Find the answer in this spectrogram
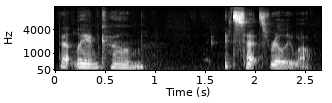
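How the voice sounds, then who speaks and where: A young beauty vlogger from Connecticut and the US South, with a slight Southern accent, chats snarkily through a get-ready-with-me makeup video and mutters asides. Her fairly low voice is creaky, fairly even, and measured in pace.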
